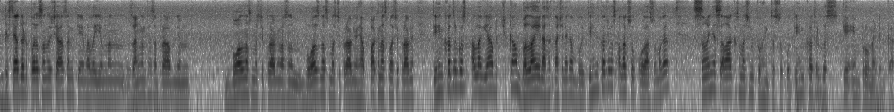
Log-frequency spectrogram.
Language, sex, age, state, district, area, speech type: Kashmiri, male, 30-45, Jammu and Kashmir, Pulwama, rural, spontaneous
